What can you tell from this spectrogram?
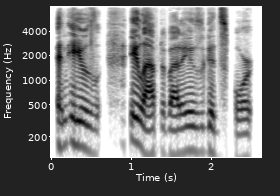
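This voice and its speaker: A young man co-hosting a casual podcast, talking in a relaxed way with many fillers and laughs. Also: medium pitch, dry recording. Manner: easygoing, filler-heavy, laughs often. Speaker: podcast co-host. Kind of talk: casual chat.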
